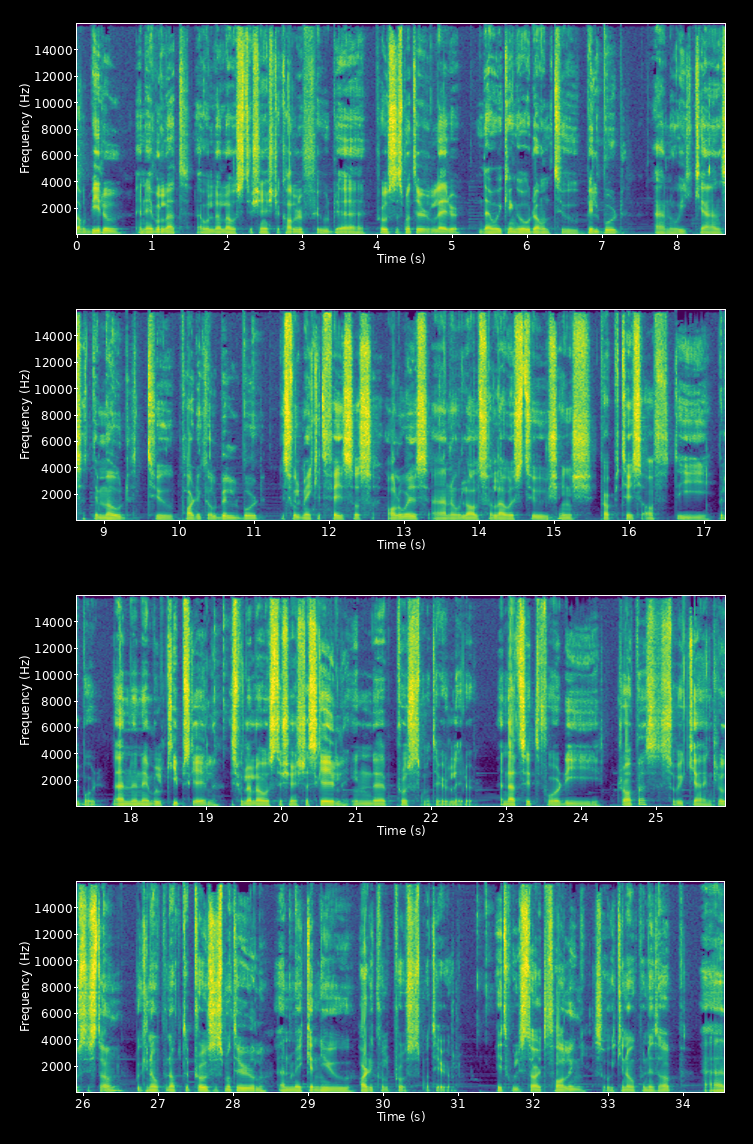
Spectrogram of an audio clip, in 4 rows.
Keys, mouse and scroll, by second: 1.0 click, 3.9 scroll, 5.4 click, 5.8 scroll, 6.9 click, 11.0 click, 11.4 scroll, 13.4 click, 13.7 click, 17.3 scroll, 19.1 click, 22.7 scroll, 26.1 click, 27.8 click, 33.5 click, 34.1 scroll.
